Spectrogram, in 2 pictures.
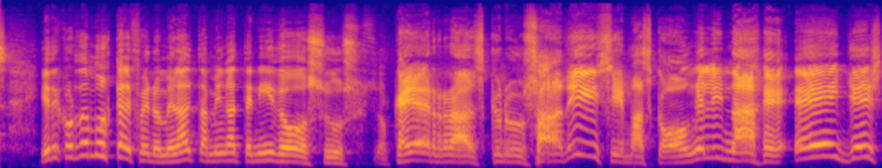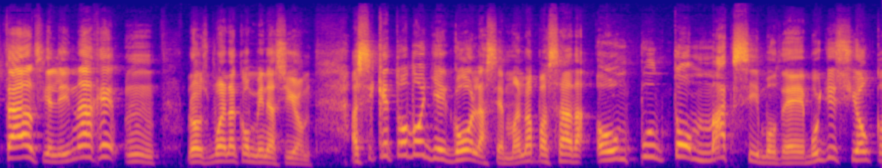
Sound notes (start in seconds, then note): none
